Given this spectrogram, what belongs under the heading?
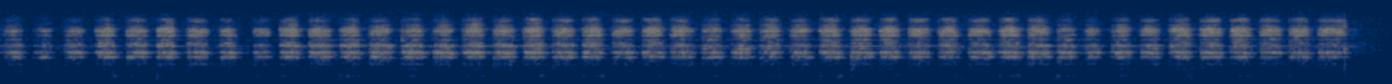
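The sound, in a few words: sanding oak slat with sandpaper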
